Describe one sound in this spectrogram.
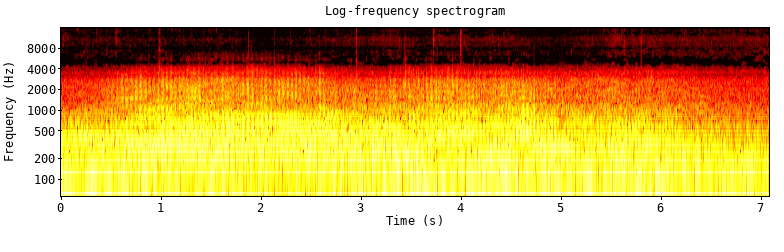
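Jet planes roar overhead, their pitch falling as they pass and fade.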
